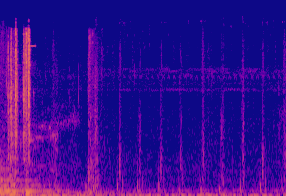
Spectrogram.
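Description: Footsteps run on grass.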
